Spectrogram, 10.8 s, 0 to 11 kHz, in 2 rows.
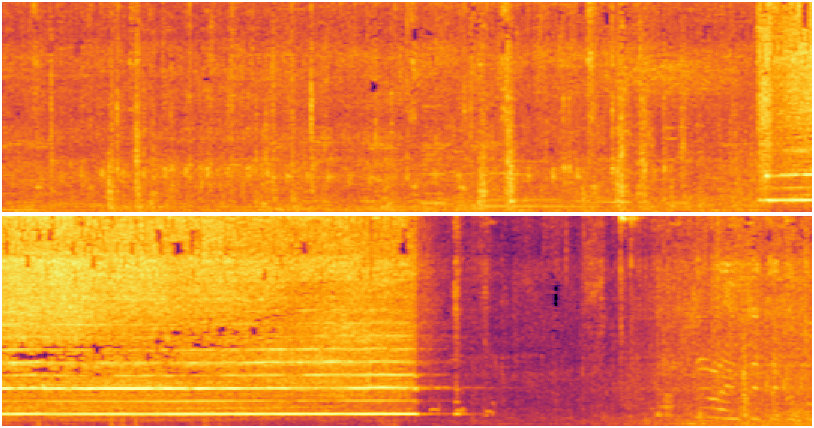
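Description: Steam whistle of a 1925 Borsig narrow-gauge steam tank locomotive, sounding one long, loud blast on a single steady pitch that starts about halfway through and cuts off sharply about three seconds later.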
